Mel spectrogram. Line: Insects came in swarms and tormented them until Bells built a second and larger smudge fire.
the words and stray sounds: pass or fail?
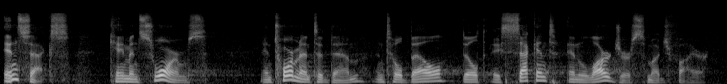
fail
